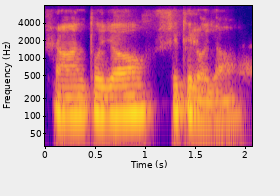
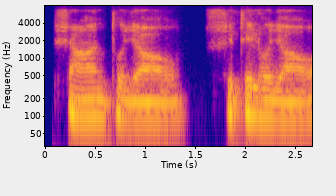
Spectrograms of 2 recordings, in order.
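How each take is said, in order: First: Calm command, fading. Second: Slow, softer soothing words; slow soft calming command. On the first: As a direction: let the words sink away. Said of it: "आदेश दें उनको". (शांत आदेश जो धीमा पड़ता जाए) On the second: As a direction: quietly settle the nose. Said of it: "नाक को बोलें". (धीमा नरम शांत आदेश) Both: Shown as a demonstration.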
